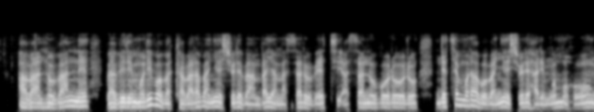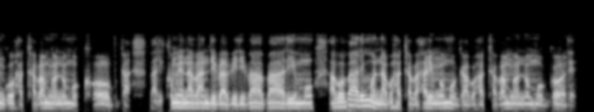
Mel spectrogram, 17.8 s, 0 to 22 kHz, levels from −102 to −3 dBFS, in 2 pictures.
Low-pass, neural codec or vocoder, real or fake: 7.2 kHz; vocoder, 44.1 kHz, 128 mel bands, Pupu-Vocoder; fake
